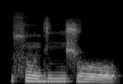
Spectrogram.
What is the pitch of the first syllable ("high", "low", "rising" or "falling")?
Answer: low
